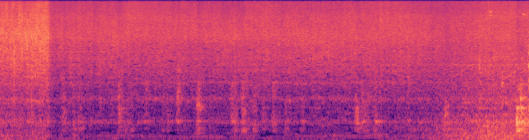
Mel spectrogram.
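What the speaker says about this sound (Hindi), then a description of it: "प्याज को हम थोड़ा सा ब्राउन कर लेंगे" Finely sliced onions fry in hot oil, making a constant broadband sizzle with soft stirring scrapes throughout. A loud hiss bursts at the start, right as they hit the pan.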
